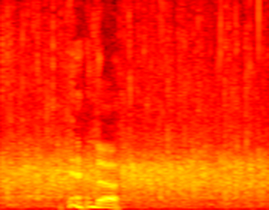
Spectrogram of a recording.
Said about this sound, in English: I want you to stand right now for the gospel reading. Amen. You can clap at that.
